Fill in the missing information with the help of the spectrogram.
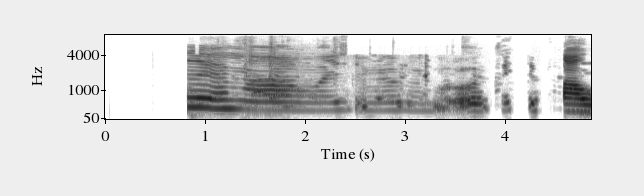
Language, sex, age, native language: Icelandic, female, 18-19, Icelandic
